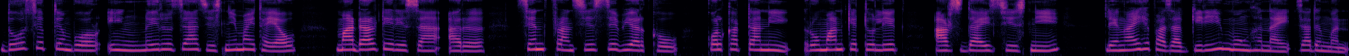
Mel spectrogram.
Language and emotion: Bodo, neutral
